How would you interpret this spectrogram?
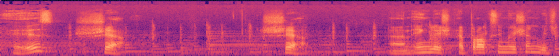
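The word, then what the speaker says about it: Ш: The letter is Sh, Sh. An English approximation which we have used here is push, push.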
